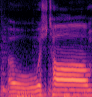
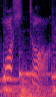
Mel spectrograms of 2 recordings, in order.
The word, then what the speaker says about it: Ouachita: Back in Texas, everybody pronounces it Wichita, but really, it's Ouachita. Ouachita. Washita. How would you pronounce it? Ouachita. Ouachita. It's Ouachita Baptist University. Get it right. It's Washita, people.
